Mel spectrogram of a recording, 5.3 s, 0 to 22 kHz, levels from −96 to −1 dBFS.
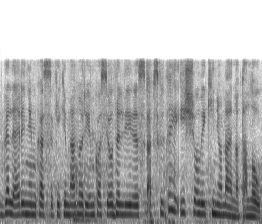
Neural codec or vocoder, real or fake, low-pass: codec, 16 kHz, 4 kbps, X-Codec, HuBERT features, trained on general audio; fake; 7.2 kHz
